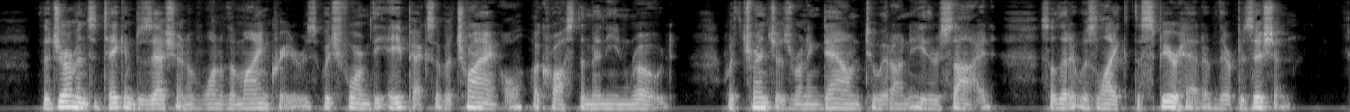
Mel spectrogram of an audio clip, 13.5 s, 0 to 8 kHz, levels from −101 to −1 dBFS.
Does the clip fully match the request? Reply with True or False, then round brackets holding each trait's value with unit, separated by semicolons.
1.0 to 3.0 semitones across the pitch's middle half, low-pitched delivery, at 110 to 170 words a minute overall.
False (2.7 semitones; 120 Hz; 185 wpm)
